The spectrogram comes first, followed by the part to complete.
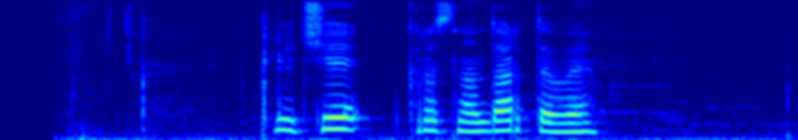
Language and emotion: Russian, neutral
